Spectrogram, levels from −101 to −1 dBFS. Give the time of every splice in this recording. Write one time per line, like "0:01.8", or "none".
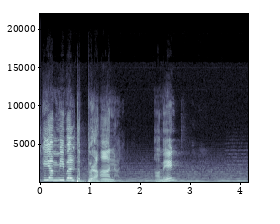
none

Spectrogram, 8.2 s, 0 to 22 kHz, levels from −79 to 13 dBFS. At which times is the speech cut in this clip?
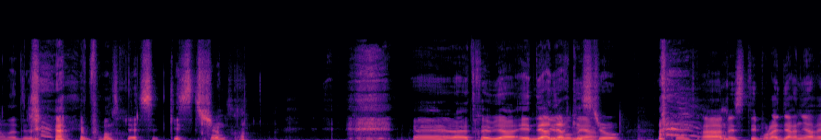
none

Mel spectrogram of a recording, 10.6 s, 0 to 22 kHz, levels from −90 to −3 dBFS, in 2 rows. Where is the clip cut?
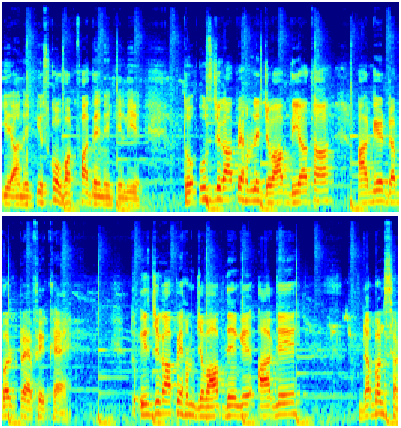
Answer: none

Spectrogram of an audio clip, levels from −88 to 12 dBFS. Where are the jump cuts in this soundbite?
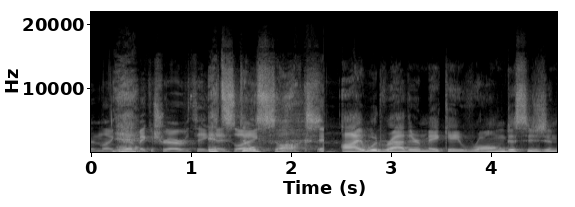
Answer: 0:02.2

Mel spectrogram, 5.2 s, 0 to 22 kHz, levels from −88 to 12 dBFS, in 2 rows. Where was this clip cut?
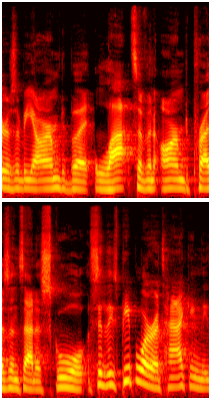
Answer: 0:01.1

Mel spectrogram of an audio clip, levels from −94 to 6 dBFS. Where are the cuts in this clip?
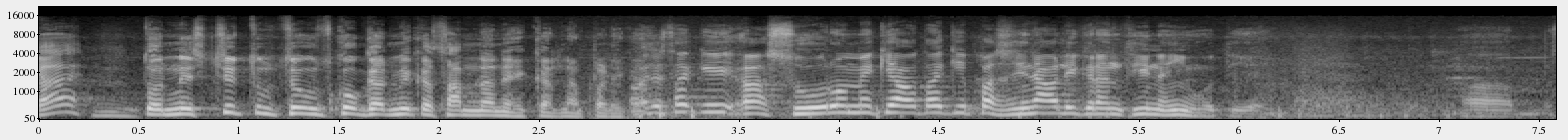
none

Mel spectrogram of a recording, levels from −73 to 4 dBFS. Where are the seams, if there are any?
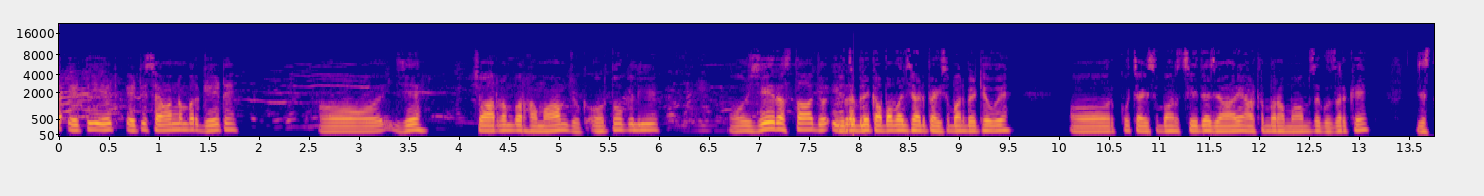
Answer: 0:07.8

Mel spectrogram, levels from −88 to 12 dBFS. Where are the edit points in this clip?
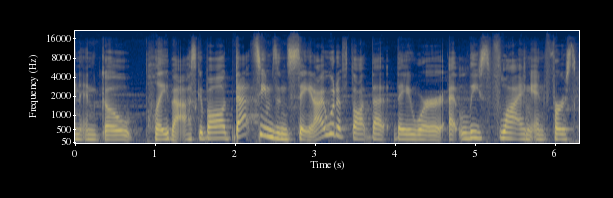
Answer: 0:01.9
0:05.1

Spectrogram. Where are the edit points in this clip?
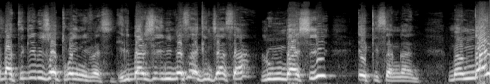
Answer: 0:01.1
0:02.5

